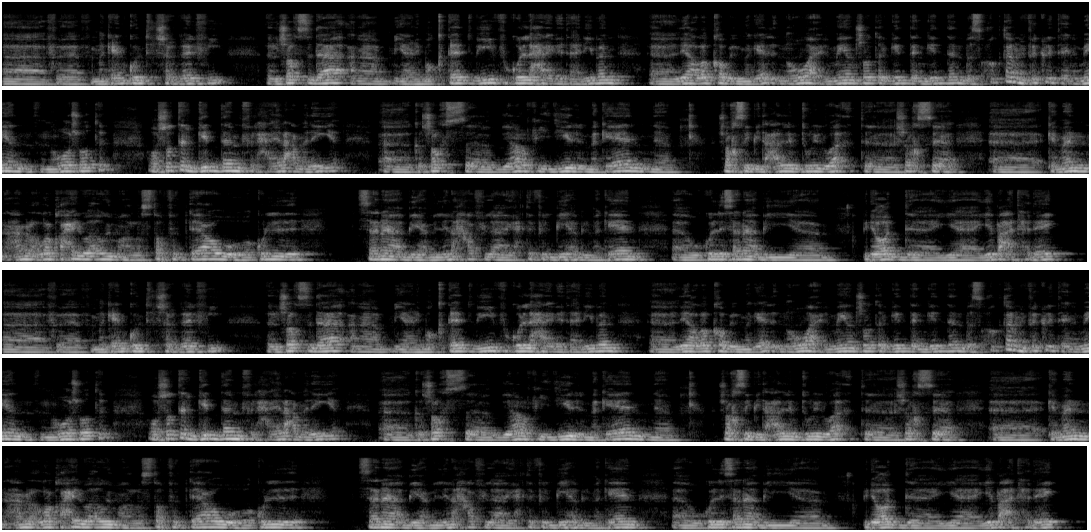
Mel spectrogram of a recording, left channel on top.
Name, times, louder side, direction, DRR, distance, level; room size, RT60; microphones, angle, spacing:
voice 1, 0.0-24.9 25.3-32.2, equal, 20° left, 0.7 m, -26 dB
3.4 x 2.2 x 2.4 m
head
